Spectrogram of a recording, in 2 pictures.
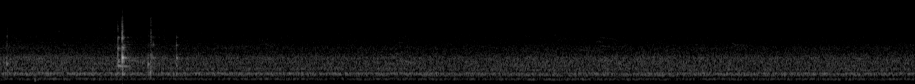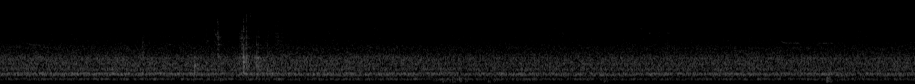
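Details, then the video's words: Swarm of honey bees shaken from a tree into a swarm basket, steady low hum of many wings holding level throughout, broken by two sharp clicks or knocks near the start and middle. "How to Catch a Swarm of Bees"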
